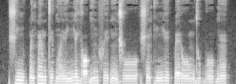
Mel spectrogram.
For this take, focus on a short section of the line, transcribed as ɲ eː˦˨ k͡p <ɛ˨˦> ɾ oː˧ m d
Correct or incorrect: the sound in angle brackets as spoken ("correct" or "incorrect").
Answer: correct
